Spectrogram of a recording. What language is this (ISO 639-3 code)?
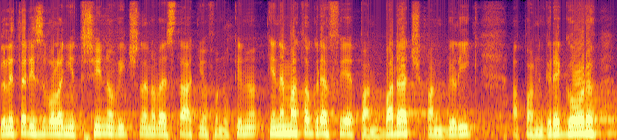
ces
